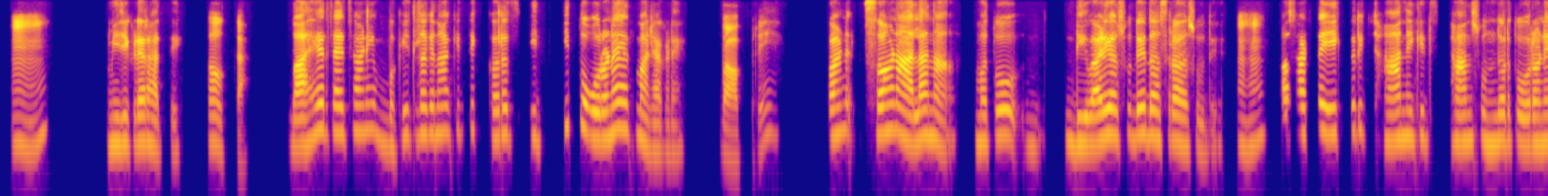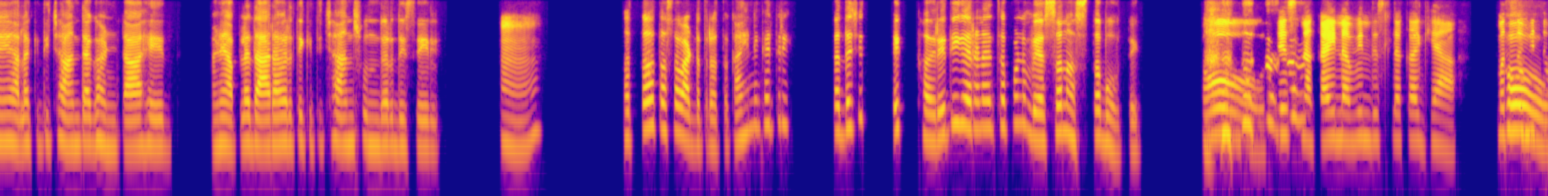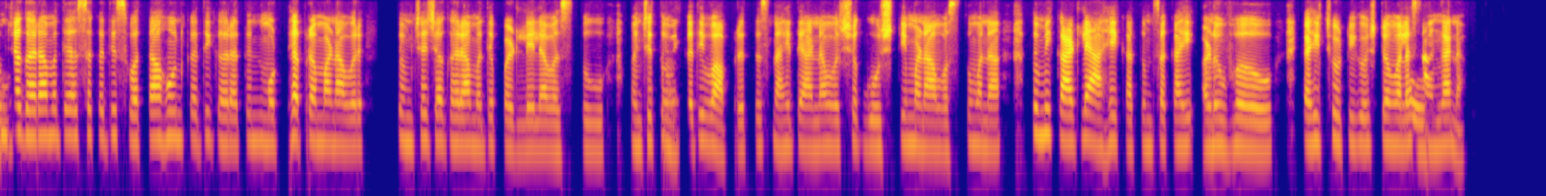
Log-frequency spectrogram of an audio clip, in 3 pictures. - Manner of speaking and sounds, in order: unintelligible speech; drawn out: "हो"; laugh; other noise
- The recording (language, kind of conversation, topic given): Marathi, podcast, अनावश्यक वस्तू कमी करण्यासाठी तुमचा उपाय काय आहे?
